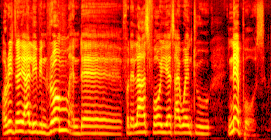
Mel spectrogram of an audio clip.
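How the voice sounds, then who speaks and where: High-voiced man, halting speech. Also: a bit bright. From Ghana. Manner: halting, many fillers and repeated words. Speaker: guest. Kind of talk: radio interview, personal story.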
